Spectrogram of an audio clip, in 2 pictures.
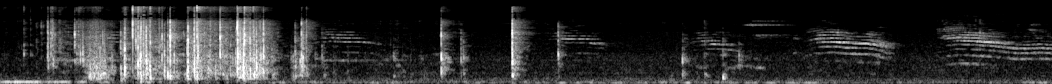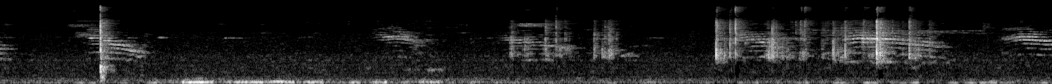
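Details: White cat meowing while eating, giving a string of short, bright meows with wavering pitch, some rising then falling, spaced a second or two apart, with crinkling and rustling noises loud at the start and soft clicks throughout.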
